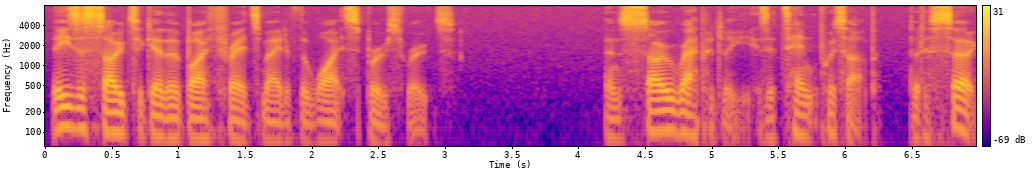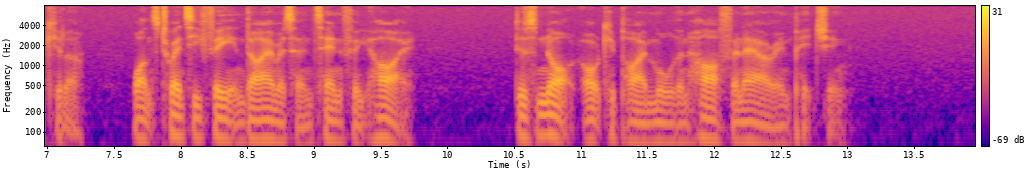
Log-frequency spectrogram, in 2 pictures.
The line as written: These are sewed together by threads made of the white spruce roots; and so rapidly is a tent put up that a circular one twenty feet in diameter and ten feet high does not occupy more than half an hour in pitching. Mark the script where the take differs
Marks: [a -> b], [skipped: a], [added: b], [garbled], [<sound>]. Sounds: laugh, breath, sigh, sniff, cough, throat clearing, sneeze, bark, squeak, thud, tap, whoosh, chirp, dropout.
These are sewed together by threads made of the white spruce roots; and so rapidly is a tent put up that a circular [one -> once] twenty feet in diameter and ten feet high does not occupy more than half an hour in pitching.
